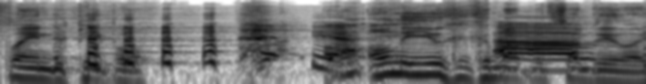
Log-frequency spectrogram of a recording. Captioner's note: laughs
